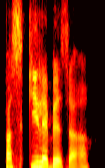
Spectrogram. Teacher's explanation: Why don't we link que and il?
